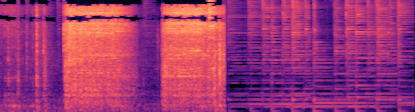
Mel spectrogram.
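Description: Ninja mini food chopper's motor running in two pulses of about a second each, chopping onion very fine. A few seconds in, background music with a steady beat takes over.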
